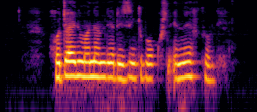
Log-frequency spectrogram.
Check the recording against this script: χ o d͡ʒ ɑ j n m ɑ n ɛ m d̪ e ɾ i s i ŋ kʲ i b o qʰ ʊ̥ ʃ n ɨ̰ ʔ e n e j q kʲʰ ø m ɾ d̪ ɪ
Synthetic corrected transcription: χ o d͡ʒ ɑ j n m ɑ n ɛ m d̪ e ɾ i z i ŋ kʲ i b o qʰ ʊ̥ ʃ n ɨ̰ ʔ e n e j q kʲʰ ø ɾ d̪ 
